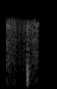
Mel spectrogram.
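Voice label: Police Department North Dispatch, scanner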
